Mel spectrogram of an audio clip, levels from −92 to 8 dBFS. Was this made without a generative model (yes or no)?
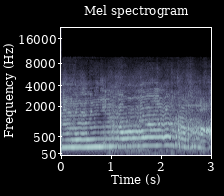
no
